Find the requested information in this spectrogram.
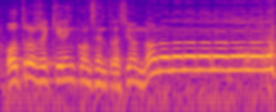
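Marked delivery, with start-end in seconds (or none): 1.4-2.8 high, loud, rapid string of no's; panicked loud no no no; frantic refusal. Acted. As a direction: refuse like your life depends on it. Audience refusing to imagine it.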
